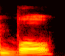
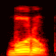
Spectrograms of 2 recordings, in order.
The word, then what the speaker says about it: Bull: They don't say bull because they can't pronounce it, something ending in an L. They have a hard time pronouncing an L. So I became Buru.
